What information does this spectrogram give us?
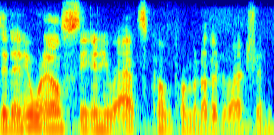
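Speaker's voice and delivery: plain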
